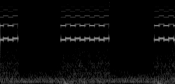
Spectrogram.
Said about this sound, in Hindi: फोन आया।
